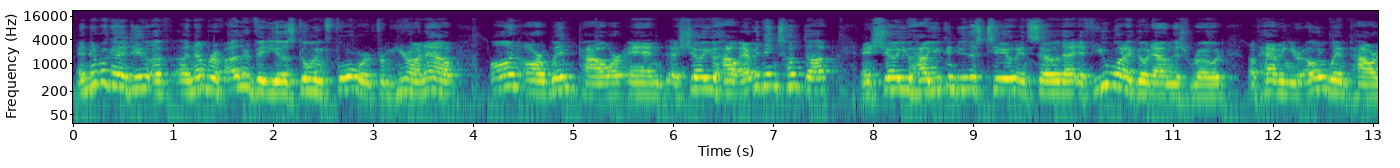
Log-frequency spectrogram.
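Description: An American man in his thirties hosts a homesteading vlog, casually walking viewers through a product. His high-pitched voice is brisk, and the living room, with its wood floor and large windows, gives the recording a roomy echo.

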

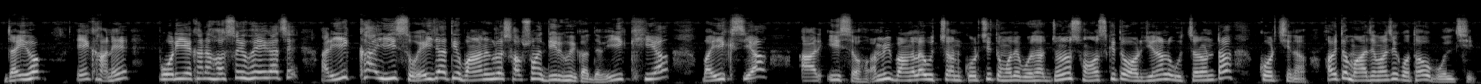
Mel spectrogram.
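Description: A man's voice: high-pitched, lively intonation, quick pace, bright, forceful tone. A man teaching a grammar class, explaining the rules patiently and going over each step again. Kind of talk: recorded class lesson.

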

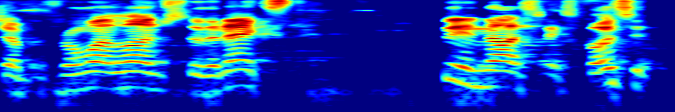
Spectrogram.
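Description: A man's voice: high-pitched, fairly even intonation, moderate pace, bright, forceful tone. A man coaching a live workout, encouraging the group and counting down the time. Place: large gym studio.

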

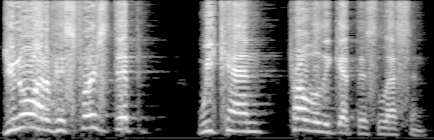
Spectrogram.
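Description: A man preaching a sermon, retelling a Bible story with animated, acted-out voices. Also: sits high, moderate pace, rough recording. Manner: animated, acts out characters' voices.

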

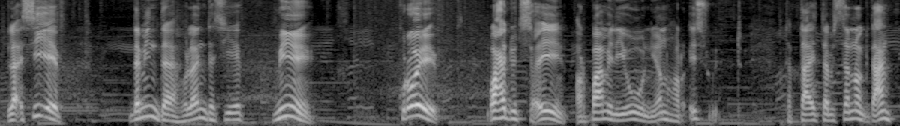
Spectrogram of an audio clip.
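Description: A young man with an Egyptian accent giving excited commentary while opening packs in a football game, groaning and exclaiming at each result. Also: a little high. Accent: Egyptian Arabic. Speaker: gaming YouTuber.

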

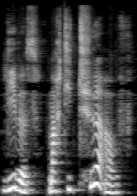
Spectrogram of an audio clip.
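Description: A woman voicing a loving, worried middle-aged mother who pleads gently. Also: low-pitched, slow pace, breathy edge, heavily acted. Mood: pleading.

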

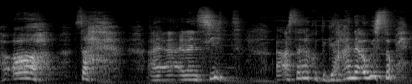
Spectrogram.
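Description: A woman's voice: on the high side, quick pace, a bit bright, lightly acted. An actress playing a scheming middle-aged mother in an Egyptian Arabic sitcom, coaxing her daughter with sugary words and nervous laughs. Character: scheming, flustered mother hiding a secret marriage. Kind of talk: sitcom acting. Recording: roomy set sound.

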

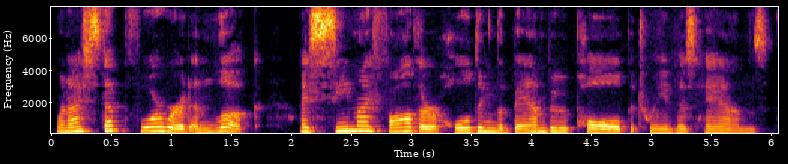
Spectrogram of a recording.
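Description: Woman reading an audiobook, slow and steady, mid pitch. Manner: measured, even first-person storytelling. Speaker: audiobook reader. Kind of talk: audiobook narration.

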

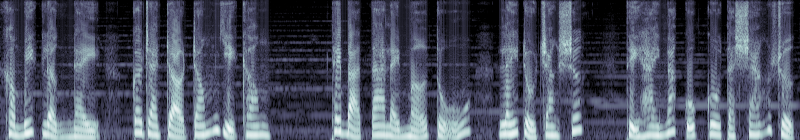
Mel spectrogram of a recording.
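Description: Southern vietnamese woman reading a story, mid voice, dry sound, soft music under. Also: mid-range voice, expressive, normal speed, no room sound. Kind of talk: scripted story narration.

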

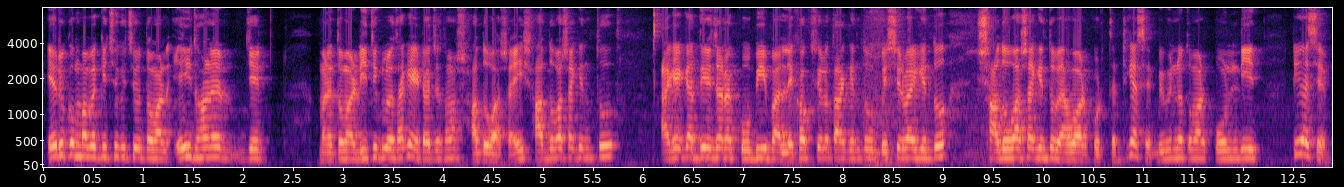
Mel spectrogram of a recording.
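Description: Speaking fast in a slightly high, steady, somewhat bright voice, a West Bengal teacher gives an exam-focused grammar lesson. Each point ends with "ঠিক আছে?" ("right?") as he quizzes his students.

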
